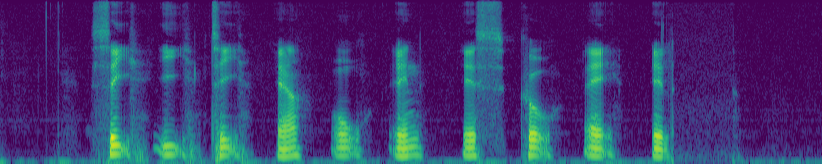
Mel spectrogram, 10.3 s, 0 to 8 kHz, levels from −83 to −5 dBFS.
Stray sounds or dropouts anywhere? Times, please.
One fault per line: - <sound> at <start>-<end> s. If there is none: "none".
none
